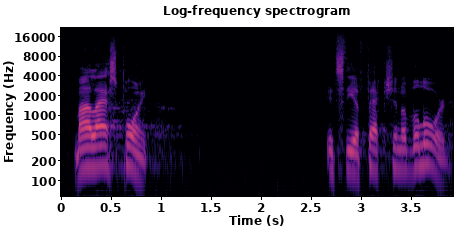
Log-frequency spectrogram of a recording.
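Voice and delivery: ordinary talk, nothing marked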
